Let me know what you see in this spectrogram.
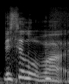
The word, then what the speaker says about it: Веселова: К нам пришла народная депутат Украины Наталья Веселова от партии, от фракции Веселова. – Партии. Веселова. Простите, у меня в русском языке ударения часто смещаются.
